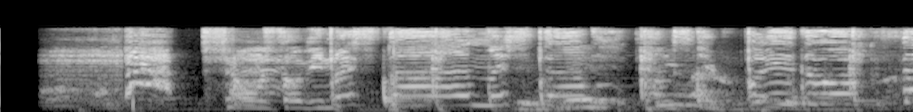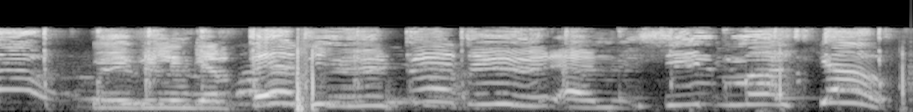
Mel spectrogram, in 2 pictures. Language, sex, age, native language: Icelandic, male, 13, Icelandic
